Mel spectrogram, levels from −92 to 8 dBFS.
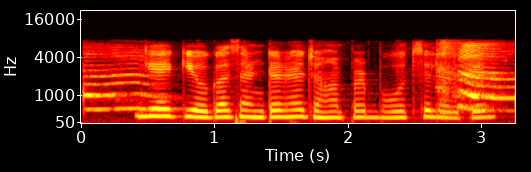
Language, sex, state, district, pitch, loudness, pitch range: Hindi, female, Delhi, New Delhi, 235 Hz, -19 LUFS, 220-260 Hz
